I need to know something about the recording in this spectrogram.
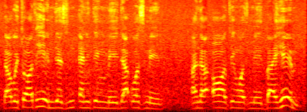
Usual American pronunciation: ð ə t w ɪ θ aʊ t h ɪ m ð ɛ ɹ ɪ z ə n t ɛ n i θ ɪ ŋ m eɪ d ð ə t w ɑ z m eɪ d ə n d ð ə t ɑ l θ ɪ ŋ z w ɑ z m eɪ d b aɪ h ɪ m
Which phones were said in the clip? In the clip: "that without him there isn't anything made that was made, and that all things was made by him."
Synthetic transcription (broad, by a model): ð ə t w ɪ t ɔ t h ɪ m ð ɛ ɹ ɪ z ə n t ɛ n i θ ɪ ŋ m eɪ d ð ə t w ɑ z m eɪ d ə n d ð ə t ɑ l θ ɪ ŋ w ɑ z m eɪ d b aɪ h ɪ m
